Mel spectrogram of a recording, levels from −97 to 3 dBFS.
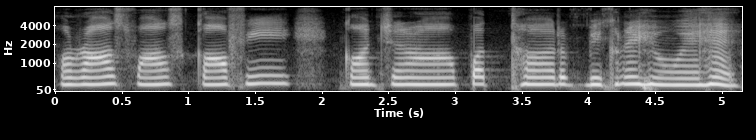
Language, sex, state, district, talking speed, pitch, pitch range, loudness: Hindi, female, Punjab, Kapurthala, 105 wpm, 245 Hz, 240-255 Hz, -14 LUFS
